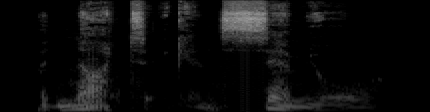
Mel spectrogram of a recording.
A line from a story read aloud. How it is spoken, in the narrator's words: growled Cybele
